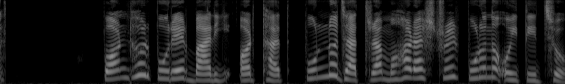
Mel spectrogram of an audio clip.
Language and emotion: Bengali, neutral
